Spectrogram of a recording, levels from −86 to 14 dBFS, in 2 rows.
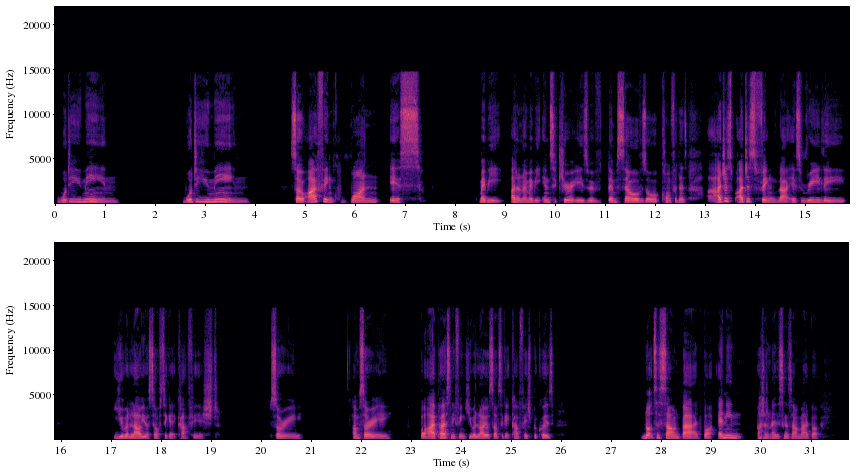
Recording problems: none

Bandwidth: 14.5 kHz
